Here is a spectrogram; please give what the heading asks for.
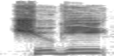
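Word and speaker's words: cheugy: make the most sense chugi chugi is correct wow bird that's awesome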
